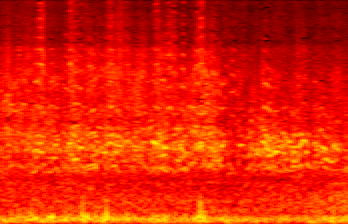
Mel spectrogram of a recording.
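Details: Wintering greater white-fronted geese on Korea's Cheorwon plain, a resting ground for winter birds: thick overlapping chatter of many honking calls, steady throughout, with low rumbling noise beneath.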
